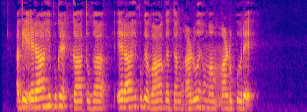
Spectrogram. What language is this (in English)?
Divehi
